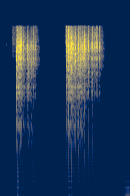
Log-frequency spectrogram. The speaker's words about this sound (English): I've been playing with some dice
